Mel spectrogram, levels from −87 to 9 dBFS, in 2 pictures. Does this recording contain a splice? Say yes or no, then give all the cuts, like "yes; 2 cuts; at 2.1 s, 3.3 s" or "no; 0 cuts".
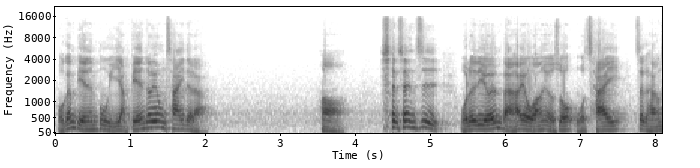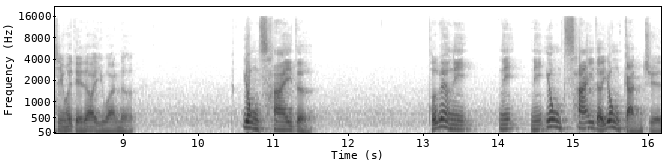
no; 0 cuts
